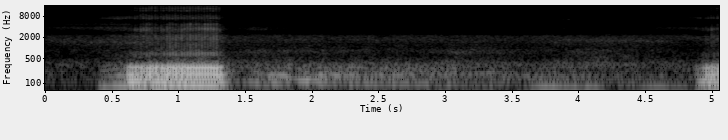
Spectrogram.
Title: Snores like a tractor! #dog #shorts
